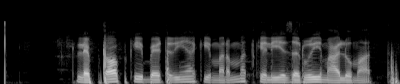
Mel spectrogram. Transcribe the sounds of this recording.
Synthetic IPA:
lɛːpʈɔːpkibɛːʈɾijãkimɐɾəmːət̪keliezɐɾuːɾimaːluːma̰ːt̪

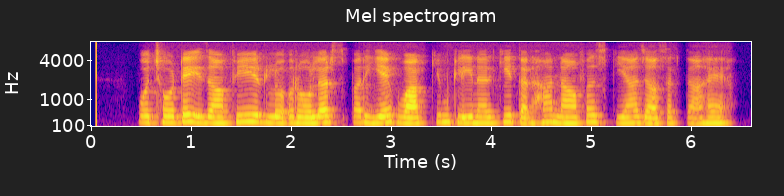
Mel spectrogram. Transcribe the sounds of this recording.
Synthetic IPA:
ʋoːt͡ʃʰoːʈeɪzaːfiɾoːləɾspɐɾjeʋaːkjumkliːnəɾkit̪ɐɾanaːfɪzkijad͡ʒaːsɐk̚t̪aɦɛː

